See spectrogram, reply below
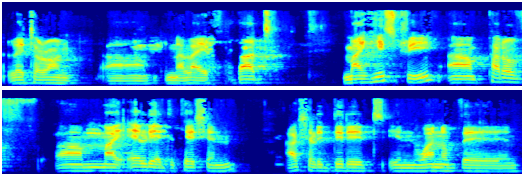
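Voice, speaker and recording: A man from Zambia, a tech entrepreneur, telling his life story as a podcast guest, relaxed and full of fillers and restarts. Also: lowish voice. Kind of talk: conversational interview.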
